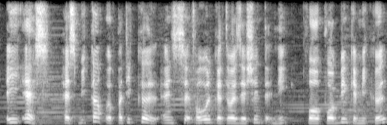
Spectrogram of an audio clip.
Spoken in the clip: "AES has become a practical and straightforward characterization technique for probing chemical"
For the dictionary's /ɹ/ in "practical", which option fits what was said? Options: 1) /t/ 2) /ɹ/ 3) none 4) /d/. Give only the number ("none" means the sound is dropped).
3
